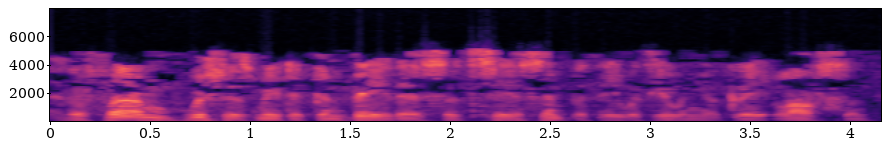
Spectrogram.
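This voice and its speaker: Formal, apologetic company man, lowish voice, halting manner, muffled vintage radio play. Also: slightly rough. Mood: grave, regretful. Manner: hesitant, formal. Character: awkward, formal, apologetic male company messenger bearing bad news. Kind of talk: 1980 radio drama acting. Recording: muffled old radio broadcast.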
